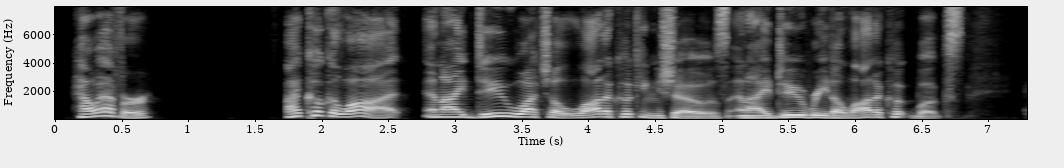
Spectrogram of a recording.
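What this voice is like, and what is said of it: Southern American accent. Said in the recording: “I may have a Southern accent”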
